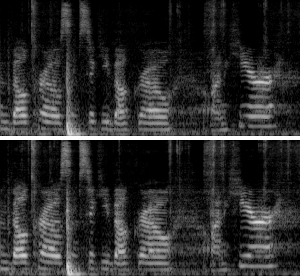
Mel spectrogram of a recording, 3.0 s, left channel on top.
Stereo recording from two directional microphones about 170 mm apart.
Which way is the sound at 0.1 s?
5° left (ahead or behind).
